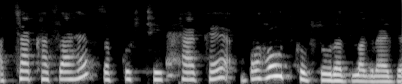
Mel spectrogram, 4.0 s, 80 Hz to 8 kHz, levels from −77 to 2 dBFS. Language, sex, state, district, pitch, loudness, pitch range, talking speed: Hindi, female, Bihar, Purnia, 250 Hz, -17 LUFS, 215-270 Hz, 165 wpm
